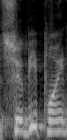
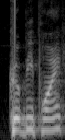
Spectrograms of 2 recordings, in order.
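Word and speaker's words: Cubi Point: Um, we had Liberty at uh, is it Subie Point Naval Air Station? Was that right? Am I pronouncing that right? In the Philippines. In the Philippines. QB point.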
